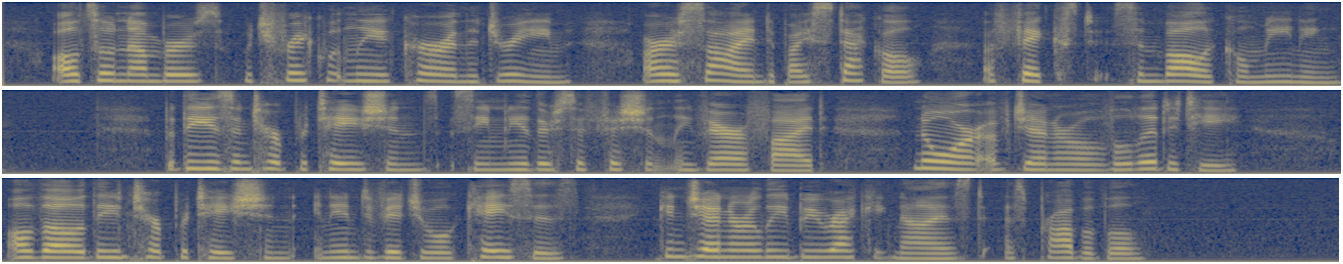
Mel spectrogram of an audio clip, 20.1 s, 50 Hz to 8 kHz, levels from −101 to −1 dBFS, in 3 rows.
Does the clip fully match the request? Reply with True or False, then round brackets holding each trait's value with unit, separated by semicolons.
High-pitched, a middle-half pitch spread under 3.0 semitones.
True (215 Hz; 2.5 semitones)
